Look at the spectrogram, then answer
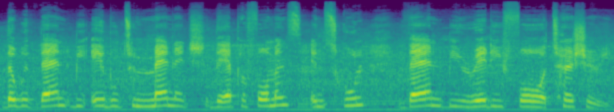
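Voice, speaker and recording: Soft-spoken young woman on a noisy podcast. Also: a little high, fairly even intonation, unhurried. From South Africa. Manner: soft-spoken, hesitant with fillers. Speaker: guest, author and speaker. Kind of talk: casual interview answers.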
